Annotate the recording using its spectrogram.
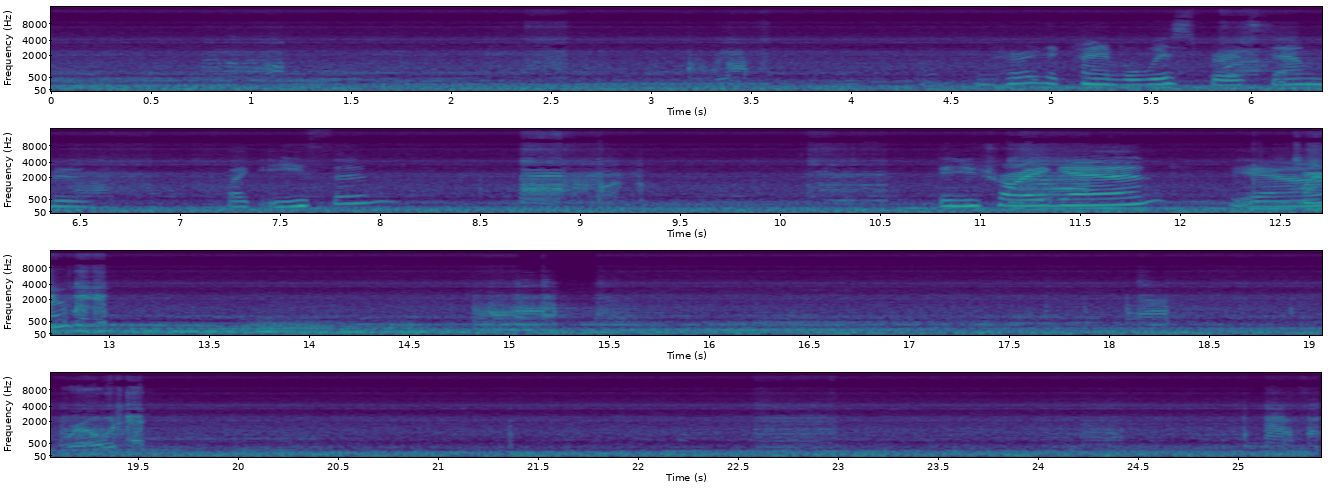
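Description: A small radio hisses with static as it is tuned between stations.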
